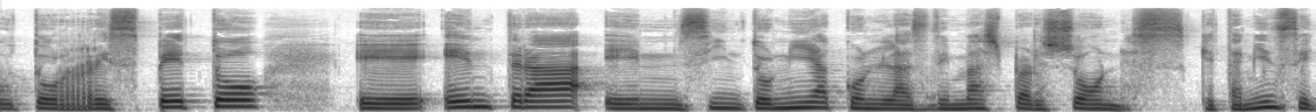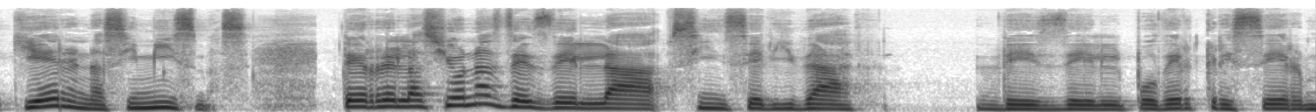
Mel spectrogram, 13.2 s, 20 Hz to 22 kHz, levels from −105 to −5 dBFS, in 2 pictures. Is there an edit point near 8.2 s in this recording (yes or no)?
yes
